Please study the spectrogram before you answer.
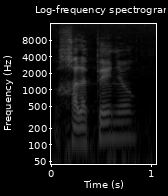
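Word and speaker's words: jalapeño: joué Veuf, il aurait pu jouer Jalapeno ou Jalapeno, comme ça se prononce.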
